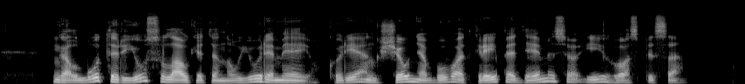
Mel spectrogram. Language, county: Lithuanian, Panevėžys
